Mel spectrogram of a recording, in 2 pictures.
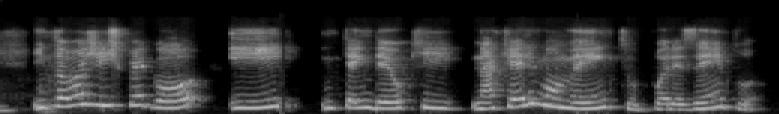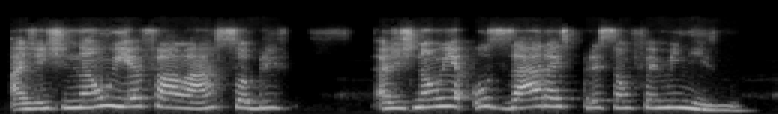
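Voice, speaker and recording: A woman speaks at a fairly slow pace. Her high voice has lively intonation. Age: 30s. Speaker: political scientist and community activist. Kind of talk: interview. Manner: casual, filler-heavy.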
